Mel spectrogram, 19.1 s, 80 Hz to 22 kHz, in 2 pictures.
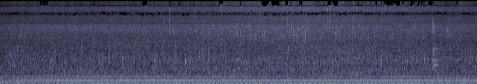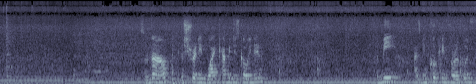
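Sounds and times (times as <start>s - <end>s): pot of water boiling: 0.0s - 19.0s.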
